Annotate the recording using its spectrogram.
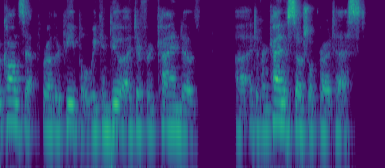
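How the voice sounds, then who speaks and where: A very fast, somewhat breathy male voice with an American accent and a dark, mellow tone. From US Pacific Northwest, Seattle. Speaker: professor. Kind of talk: presentation. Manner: hesitant, many fillers.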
